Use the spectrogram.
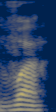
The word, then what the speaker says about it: voir: Voir, esto se pronuncia como una B bilabial con los dientes casi cerrados expulsando aire.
